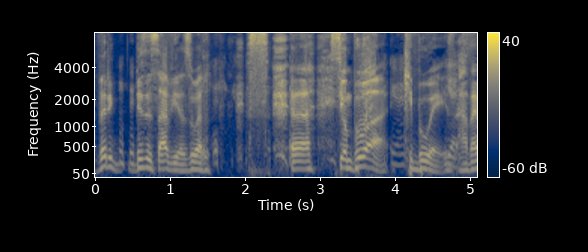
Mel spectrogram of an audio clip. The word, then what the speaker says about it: Kibue: That is the one the only the very talented very business savvy as well Kibu. Have I pronounced your name?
